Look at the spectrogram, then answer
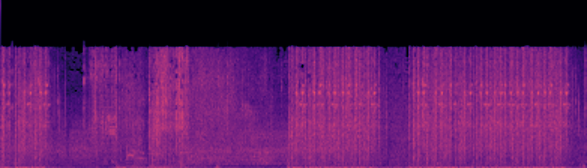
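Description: Assault rifle fire in Doom, rapid loud bursts of gunshots with booming impacts, near and dense, continuing in clusters across the stretch.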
